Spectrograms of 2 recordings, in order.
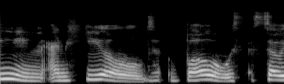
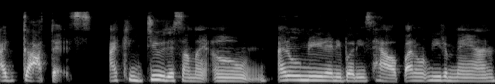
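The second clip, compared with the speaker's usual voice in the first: put-on deep, masculine tough-guy voice. Describing a past masculine shell, acting out that old self: put-on deepened masculine voice. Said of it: "you're like deepening your voice".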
